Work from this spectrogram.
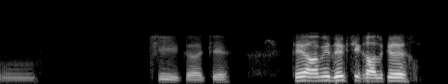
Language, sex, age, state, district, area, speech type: Bengali, male, 45-60, West Bengal, Howrah, urban, conversation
